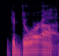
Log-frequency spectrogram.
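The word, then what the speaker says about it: Ghidorah: That's a That's a hard O there. Gdora. Gdora. Gdora. That's how you say it. Gdora. I always said Gera.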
